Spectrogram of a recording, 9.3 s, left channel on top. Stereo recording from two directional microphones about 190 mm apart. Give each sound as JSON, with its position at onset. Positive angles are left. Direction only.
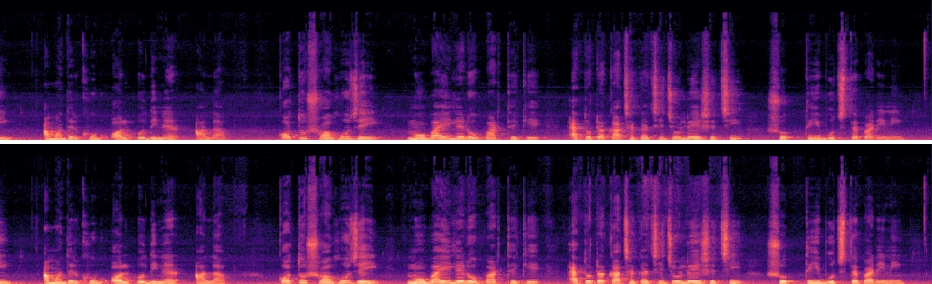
{"t": 0.0, "sound": "a woman's voice", "side_deg": -25}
